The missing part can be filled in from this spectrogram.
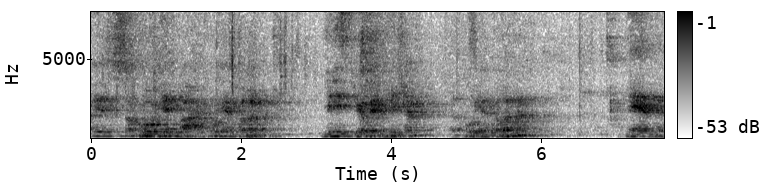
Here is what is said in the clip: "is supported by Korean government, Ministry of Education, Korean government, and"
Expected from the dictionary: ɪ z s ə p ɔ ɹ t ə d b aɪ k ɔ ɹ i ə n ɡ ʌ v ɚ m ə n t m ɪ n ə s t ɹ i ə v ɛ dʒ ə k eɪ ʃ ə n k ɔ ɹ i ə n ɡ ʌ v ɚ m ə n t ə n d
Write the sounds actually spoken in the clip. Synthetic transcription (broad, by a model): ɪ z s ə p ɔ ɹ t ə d b aɪ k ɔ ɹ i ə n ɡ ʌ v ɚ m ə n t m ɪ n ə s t i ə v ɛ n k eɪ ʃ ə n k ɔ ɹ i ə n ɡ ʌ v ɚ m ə n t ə n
